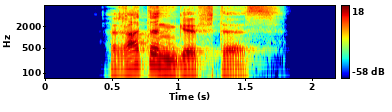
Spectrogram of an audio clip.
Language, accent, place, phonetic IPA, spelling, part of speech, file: German, Germany, Berlin, [ˈʁatn̩ˌɡɪftəs], Rattengiftes, noun, De-Rattengiftes.ogg
- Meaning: genitive singular of Rattengift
